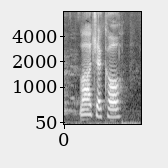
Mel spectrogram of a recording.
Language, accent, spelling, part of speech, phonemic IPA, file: English, US, logical, adjective, /ˈlɑd͡ʒɪkəl/, En-us-logical.ogg
- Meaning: 1. In agreement with the principles of logic 2. Reasonable 3. Of or pertaining to logic 4. Relating to the conceptual model of a system rather than its physical expression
